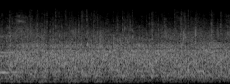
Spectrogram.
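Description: Many members of Parliament applauding together: a dense, steady sound of clapping.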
